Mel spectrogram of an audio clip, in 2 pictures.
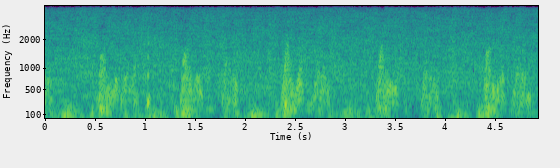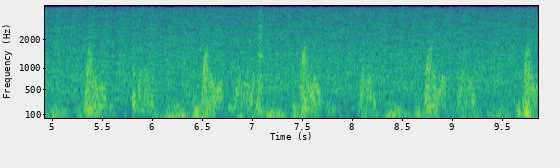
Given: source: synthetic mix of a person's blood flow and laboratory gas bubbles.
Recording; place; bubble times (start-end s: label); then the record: Doppler ultrasound of blood flow; precordium
0.99-1.09 s: bubbles
5.79-5.90 s: bubbles
6.99-7.15 s: bubbles
From the record:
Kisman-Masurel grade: 122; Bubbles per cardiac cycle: 1 to 2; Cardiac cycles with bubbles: 10 to 50%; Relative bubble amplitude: moderate (0.250 to 0.450); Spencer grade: 2 (many but less than half of the cardiac periods contain bubble signals, singularly or in groups); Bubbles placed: only in the low amplitude regions of the cardiac cycle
